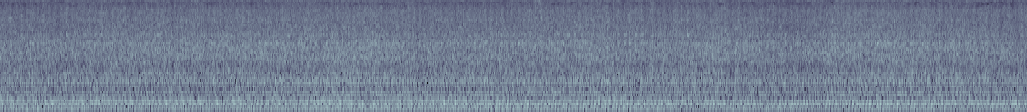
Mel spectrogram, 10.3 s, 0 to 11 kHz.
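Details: Lawn mower engine with car wax replacing drained oil, during a 10-minute run with very hot exhaust: a steady, slightly rough idle with low rumble and vibration, still running; compression loss later blamed on suspected wax in the piston rings.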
